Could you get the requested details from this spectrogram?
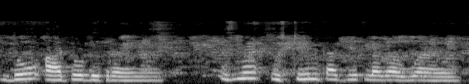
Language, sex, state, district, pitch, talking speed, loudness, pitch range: Hindi, male, Uttar Pradesh, Lucknow, 210 Hz, 155 wpm, -16 LUFS, 190-230 Hz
